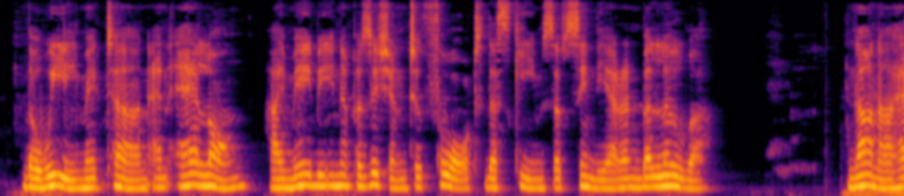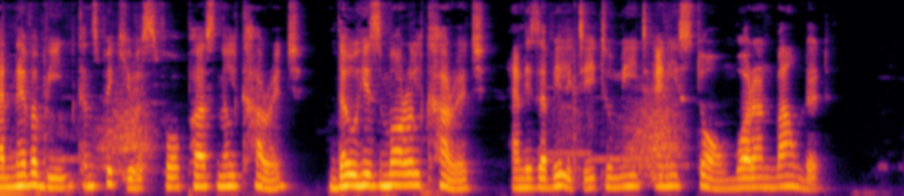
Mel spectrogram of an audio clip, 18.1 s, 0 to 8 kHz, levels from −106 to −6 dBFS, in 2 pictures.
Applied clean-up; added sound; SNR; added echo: classical method log-MMSE.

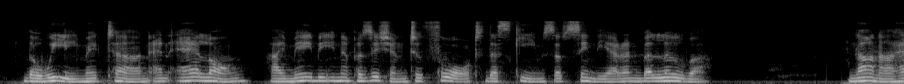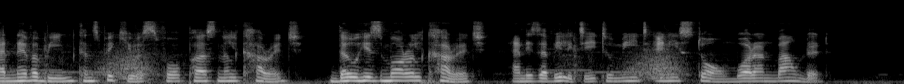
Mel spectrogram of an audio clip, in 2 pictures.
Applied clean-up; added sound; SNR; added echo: none; Subway, metro, underground; 15 dB; none.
